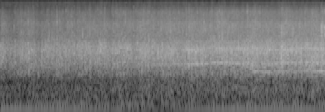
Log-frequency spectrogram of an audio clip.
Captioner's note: applauding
